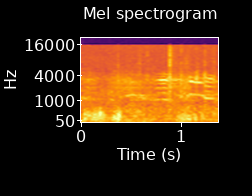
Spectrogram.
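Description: A human voice imitates a bird chattering with its beak, giving a run of nasal, goose-like honks and clucks at close range, close to a storyteller's campfire speaking voice.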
